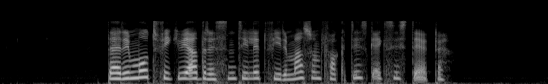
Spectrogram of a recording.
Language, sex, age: Norwegian, female, 25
